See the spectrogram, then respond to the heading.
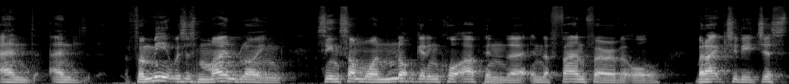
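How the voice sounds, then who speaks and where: Speaking in a plain, everyday voice, a man holds a medium pitch with ordinary pitch variation. His pace is moderate. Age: 20s. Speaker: podcast host. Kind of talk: interview conversation.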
